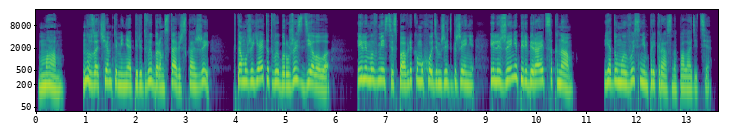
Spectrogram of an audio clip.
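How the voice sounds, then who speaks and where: A woman's voice: a little high, a little fast, a little mellow, no room sound, close to an everyday voice. A woman reading as a grown daughter, earnest and firm, speaking in close to the reader's own plain voice. The recording is dry and close. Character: grown daughter, young woman, newly defiant.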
